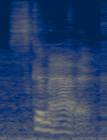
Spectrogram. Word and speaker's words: schematic: I get it, because scheme is a word, but like schematic. Correct. It is the blueprint for a scheme. No, but you really emphasize the ski, like skee ball.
